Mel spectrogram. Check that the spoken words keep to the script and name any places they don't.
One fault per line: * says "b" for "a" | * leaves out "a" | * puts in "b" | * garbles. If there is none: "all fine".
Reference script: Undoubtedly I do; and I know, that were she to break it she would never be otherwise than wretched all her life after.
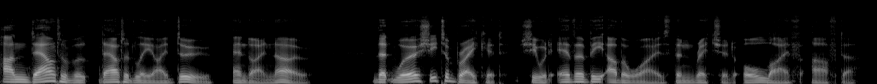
* says "ever" for "never"
* leaves out "her"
